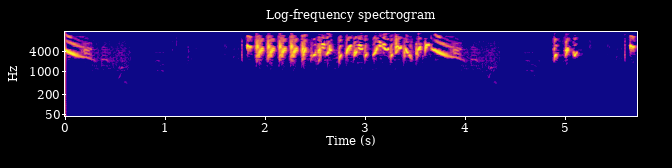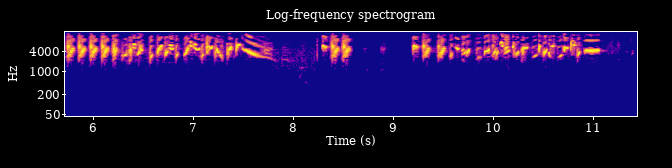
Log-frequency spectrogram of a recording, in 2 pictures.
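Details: Algerian goldfinch (parva) montage song, delivered in three long phrases of fast jangling trills and twitters, each about two seconds, separated by short pauses and single notes.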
